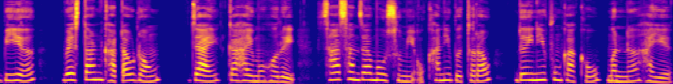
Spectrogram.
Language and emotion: Bodo, neutral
